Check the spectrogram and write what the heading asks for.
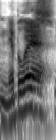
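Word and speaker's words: Niblis: Did I say that right? Nibelous? – Yeah. – Like you're nibbling on something? – Yeah.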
